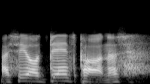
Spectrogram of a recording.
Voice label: sees enemy, professional epic; vo; Source Model Packs; Counter Strike Model Pack; CS2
